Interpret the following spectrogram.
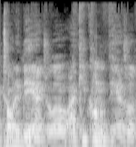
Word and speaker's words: D'Angelo: Then there was a part, I said his name wrong last week, and I don't know why I always say his name wrong. Tony D'Angelo.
